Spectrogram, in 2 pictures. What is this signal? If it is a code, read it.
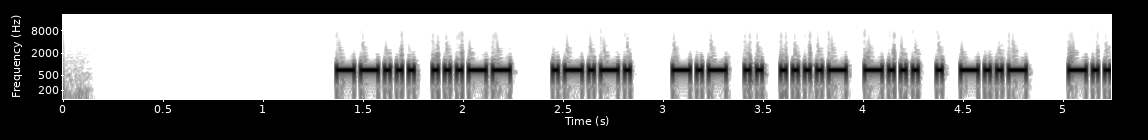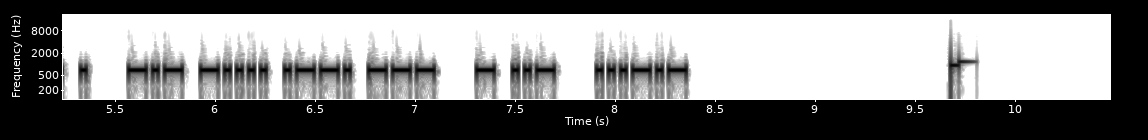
Morse code, heard as a keyed tone, about 40 wpm, 700 Hz. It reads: 73 <AR> KI4BEX DE K6PO TU <SK>
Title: Practice QSO - Exchange 4 - Ending - 40wpm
